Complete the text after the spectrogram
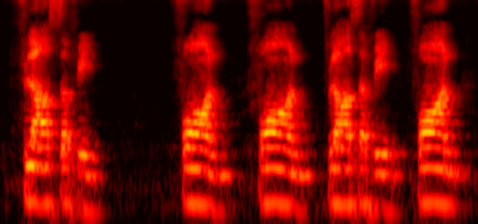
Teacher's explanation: अब इसमें आपके अपर लिप, अपर टीथ और लोअर लिप्स ये टच हो रहे हैं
